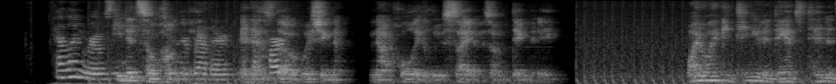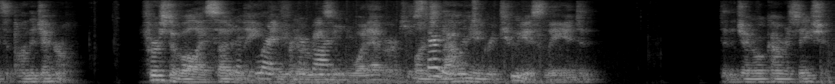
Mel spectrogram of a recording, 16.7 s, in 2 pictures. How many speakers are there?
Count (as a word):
two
